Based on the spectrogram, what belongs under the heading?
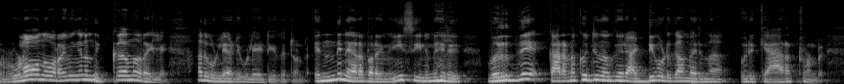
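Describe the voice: With few pauses, a man talks very fast in a fairly high voice with big pitch swings.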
